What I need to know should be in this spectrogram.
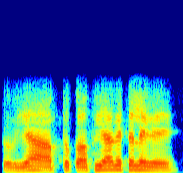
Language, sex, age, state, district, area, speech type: Hindi, male, 18-30, Rajasthan, Karauli, rural, conversation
